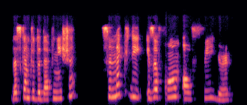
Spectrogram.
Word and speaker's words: synecdoche: मैंने पहले भी बताया कि इसको गलत प्रोनाउंसिएट कर देते हैं, साइनाकोडी पढ़ते हैं बहुत से लोग, which is wrong. In American और British accent में दोनों में ही इसको synecdoche पढ़ा जाता है.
